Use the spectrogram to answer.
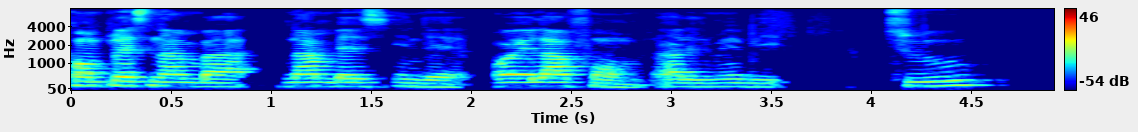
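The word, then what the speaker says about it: Euler: Oiler to rectangular please the pronunciation of that this word depends on the school that you attended I went to KU said like English teachers you know you understand so so I call it Oiler yeah so depending on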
